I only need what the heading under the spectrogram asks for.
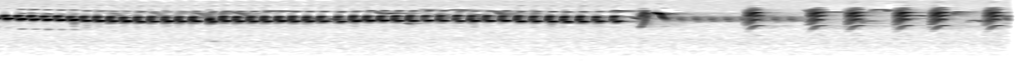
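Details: Sedge warbler song in wetland: a long, fast, even trill of buzzy notes for three seconds, then a sharp upslurred note and a series of spaced, chattering clicks.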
